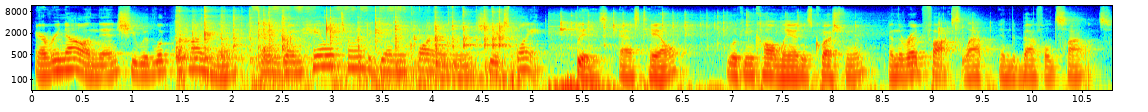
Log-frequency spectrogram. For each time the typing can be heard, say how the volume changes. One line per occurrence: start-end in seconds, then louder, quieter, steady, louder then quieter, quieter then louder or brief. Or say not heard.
1.4-9.4 quieter.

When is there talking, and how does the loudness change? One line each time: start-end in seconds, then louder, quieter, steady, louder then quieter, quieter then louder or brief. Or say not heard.
0.0-10.7 steady.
